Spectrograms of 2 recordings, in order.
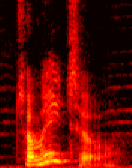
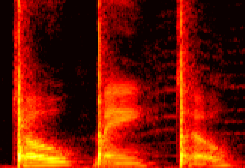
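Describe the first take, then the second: First: Said in the usual way. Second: "Tomato" slowly split as to, may, to; syllable by syllable. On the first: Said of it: "blend them together". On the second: Shown as a demonstration. Teacher clapping out words for children to blend, syllable by syllable. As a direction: break "Tomato" into three separate beats. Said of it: "I'm gonna clap out".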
